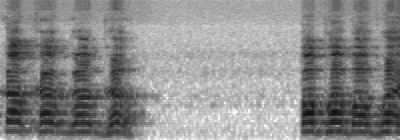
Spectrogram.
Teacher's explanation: 4 series of occlusive consonants: unvoiced, unaspirated, voiced, unaspirated, unvoiced, aspirated, and voiced, aspirated.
